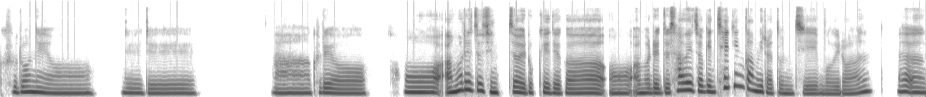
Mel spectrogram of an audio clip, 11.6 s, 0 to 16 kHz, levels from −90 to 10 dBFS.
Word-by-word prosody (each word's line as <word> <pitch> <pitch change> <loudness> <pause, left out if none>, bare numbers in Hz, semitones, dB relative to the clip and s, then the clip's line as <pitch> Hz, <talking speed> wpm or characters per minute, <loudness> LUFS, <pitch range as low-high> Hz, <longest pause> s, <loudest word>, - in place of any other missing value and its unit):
그러네요. 165 -6 0 0.3
네네. 160 -2 -3 0.9
아. 170 0 -2
그래요. 155 -3 -1 0.5
어 195 -1 +3
아무래도 260 +7 +5
진짜 200 -1 +2
이렇게 180 +1 -1
내가 165 0 +1
어 160 0 -2
아무래도 170 +1 0
사회적인 230 -1 +3
책임감이라든지 185 - 0
뭐 145 -2 -4
이런 150 +9 -2 0.4
해 220 - -1
응 190 -4 +1
170 Hz, 225 characters per minute, -27 LUFS, 160-200 Hz, 0.9 s, 아무래도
